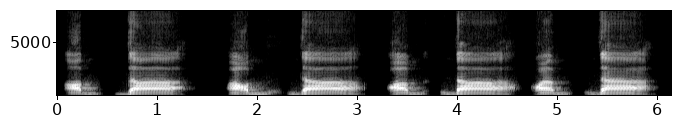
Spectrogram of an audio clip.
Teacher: While reading Ain, the sound will comes from the middle of the throat.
